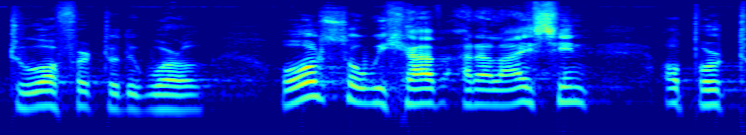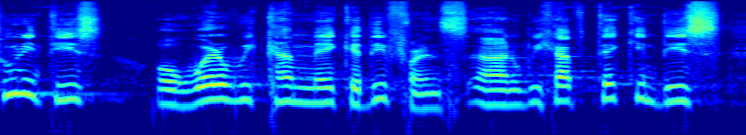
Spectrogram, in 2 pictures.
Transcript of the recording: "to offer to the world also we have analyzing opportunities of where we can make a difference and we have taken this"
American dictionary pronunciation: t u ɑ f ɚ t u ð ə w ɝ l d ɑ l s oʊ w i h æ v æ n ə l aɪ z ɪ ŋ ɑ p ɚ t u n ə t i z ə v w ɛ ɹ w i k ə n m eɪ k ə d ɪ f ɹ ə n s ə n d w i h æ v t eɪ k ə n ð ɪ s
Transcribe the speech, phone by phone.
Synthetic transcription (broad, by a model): t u ɑ f ɚ t u ð ə w ɝ l d ɑ l s oʊ w i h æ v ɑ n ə l aɪ s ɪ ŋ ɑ p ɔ t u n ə t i s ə w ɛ ɹ w i k ə n m eɪ k ə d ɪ f ɹ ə n s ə n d w i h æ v t eɪ k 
